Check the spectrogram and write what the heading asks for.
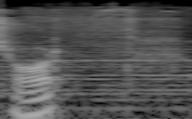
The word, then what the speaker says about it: Suir: இந்த ஆறு பேர் வந்து ஷோர் அப்படின்னு சொல்லிட்டு SUIR, but pronounced as ஷோர்.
